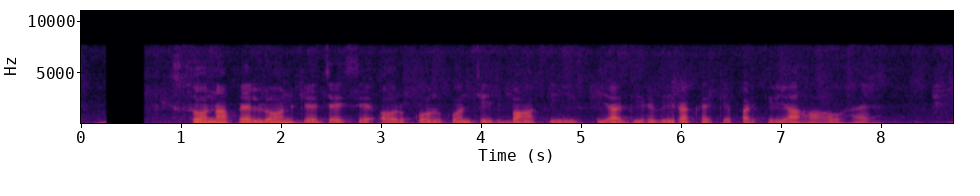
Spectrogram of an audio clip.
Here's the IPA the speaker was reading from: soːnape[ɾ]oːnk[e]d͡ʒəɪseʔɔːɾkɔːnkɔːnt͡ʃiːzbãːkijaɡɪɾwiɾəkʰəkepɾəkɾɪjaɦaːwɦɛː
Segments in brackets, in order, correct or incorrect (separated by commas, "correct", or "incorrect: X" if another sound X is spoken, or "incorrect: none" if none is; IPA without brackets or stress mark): incorrect: l, correct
